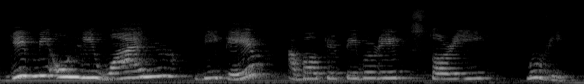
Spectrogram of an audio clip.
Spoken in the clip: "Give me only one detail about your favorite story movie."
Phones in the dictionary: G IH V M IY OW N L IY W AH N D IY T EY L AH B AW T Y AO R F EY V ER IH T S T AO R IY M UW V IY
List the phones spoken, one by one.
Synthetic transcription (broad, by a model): G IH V M IY OW N L IY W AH N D IY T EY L AH B AW T Y AO R P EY B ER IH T S T AO R IY M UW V IY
